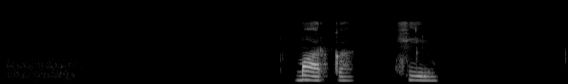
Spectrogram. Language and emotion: Russian, neutral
